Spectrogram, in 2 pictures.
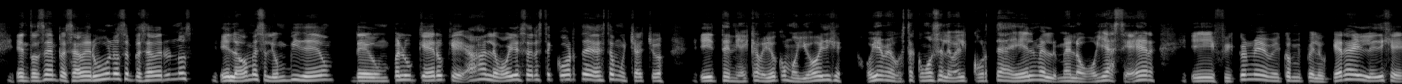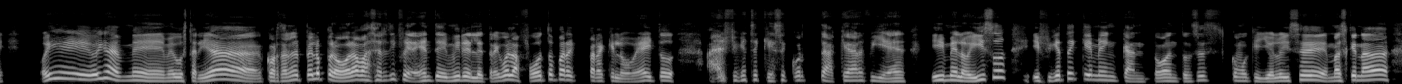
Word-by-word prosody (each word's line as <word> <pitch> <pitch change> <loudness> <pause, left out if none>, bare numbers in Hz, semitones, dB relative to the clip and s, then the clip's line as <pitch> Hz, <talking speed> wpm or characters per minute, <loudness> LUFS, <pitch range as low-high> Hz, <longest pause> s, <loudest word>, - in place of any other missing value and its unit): Entonces, 175 +5 +2
empecé 180 -5 +1
a 175 - +5
ver 195 0 +4
unos 250 +4 +2
empecé 190 -6 0
a - - +5
ver 210 +2 0
unos. 260 +3 -4
Y 180 -1 +1
luego, 170 0 +5
me 230 - +2
salió 180 -6 -1
un 180 +2 -5
video 210 +1 +2
de 165 0 +4
un 160 0 -3
peluquero, 205 +1 +2
que: - - 0
"Ah, 240 0 0
le 210 - +1
voy 175 +5 +2
a - - +5
hacer 220 0 -1
este 220 +1 -5
corte 230 +2 0
a 210 - +4
este 200 +4 0
muchacho". 170 -4 -4 0.3
Y 170 +2 +3
tenía 155 -5 -2
el 150 - -6
cabello 180 -1 -1
como 205 -7 -4
yo, 150 +7 +1
y 195 - +5
dije: 200 -4 -3 0.2
"Oye, 200 +6 +3
me 190 - 0
gusta 160 +6 -6
cómo 180 +1 -2
se 200 +2 -2
le 165 - 0
ve 150 - -2
el 175 -1 -2
corte 170 +5 -5
a 175 - -1
él. 180 +7 +2
Me 200 - +2
me 160 +2 -1
lo 140 - 0
voy 135 +9 -3
a 195 - +3
hacer". 200 +1 +1 0.3
Y 160 +1 +1
fui 150 0 -7
con 225 +9 0
mi 225 -2 +4
mi 165 -2 -4
con 185 -2 -3
mi 165 - -7
peluquera, 165 - +2
y 215 -4 +3
le 165 - +2
dije: 170 -6 0 0.4
"Oye, 255 -4 +1
oiga, 250 -3 +3
me 180 -5 0
me 160 - -2
gustaría 165 - +3
cortarme 165 +3 0
el 220 - -1
pelo, 235 +3 +1
pero 230 -9 +3
ahora 170 +6 +4
va 205 - +3
a 195 - -4
ser 200 -1 -4
diferente. 185 -5 0
Mire, 185 +1 +2
le 155 -2 +1
traigo 165 +10 0
la - - +4
foto, 195 +7 -2
para 215 -3 +2
para 165 -2 -1
que 175 - -5
lo 135 -3 -3
vea 150 +7 +1
y 180 - 0
todo". 175 -1 -2 0.3
"Ay, - - -1
fíjate 205 +3 -8
que 160 - -8
ese 205 +5 -9
corte, 190 +1 -9
te - - -2
va - - -3
a - - -25
quedar 180 0 -3
bien". 150 -4 -2 0.2
Y 195 +3 +1
me 200 -1 +2
lo 165 - +3
hizo, 310 - +1 0.2
y 170 - 0
fíjate, 210 +10 -2
que 225 -3 +1
me 210 -1 -2
encantó. 145 -5 -3
Entonces, 155 +6 -8
como 170 -2 -6
que 150 -2 -7
yo 145 0 0
lo 165 - 0
hice, 205 +2 +3
más 170 +1 0
que 205 - +4
nada, 210 +3 +4
185 Hz, 255 wpm, -23 LUFS, 165-210 Hz, 0.4 s, a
